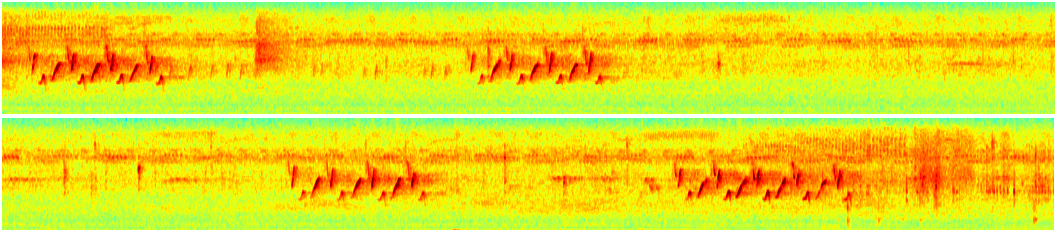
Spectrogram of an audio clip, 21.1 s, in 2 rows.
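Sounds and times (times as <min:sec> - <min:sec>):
insects humming: 0:00.0 - 0:21.0
bird rising chirps: 0:16.0 - 0:19.6.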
